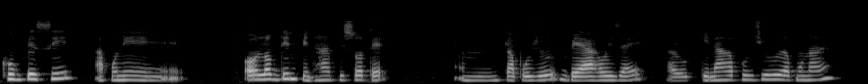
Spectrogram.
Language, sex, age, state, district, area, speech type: Assamese, female, 30-45, Assam, Charaideo, rural, spontaneous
